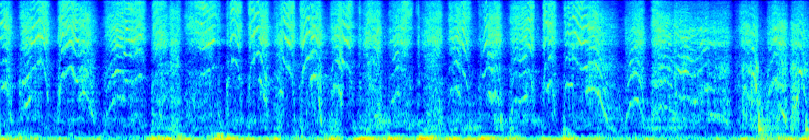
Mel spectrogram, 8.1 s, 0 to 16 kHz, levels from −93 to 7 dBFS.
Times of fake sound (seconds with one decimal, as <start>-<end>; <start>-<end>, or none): 1.2-2.3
